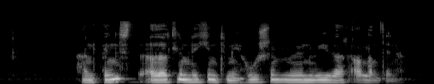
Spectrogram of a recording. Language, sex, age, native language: Icelandic, male, 50-59, Icelandic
